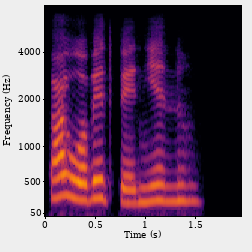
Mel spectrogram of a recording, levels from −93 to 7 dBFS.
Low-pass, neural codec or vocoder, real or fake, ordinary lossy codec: 7.2 kHz; codec, 16 kHz, 0.3 kbps, FocalCodec; fake; MP3, 64 kbps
